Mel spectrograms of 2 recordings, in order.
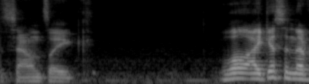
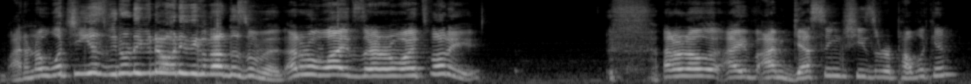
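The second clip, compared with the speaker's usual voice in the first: loud, high-pitched exasperated outburst; comic meltdown, loud and high; frustrated rant; 11 semitones higher, 7 dB louder, faster than usual. Real, not acted. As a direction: rattle it off in a frantic high yell. Frustrated rant about unknown woman.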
